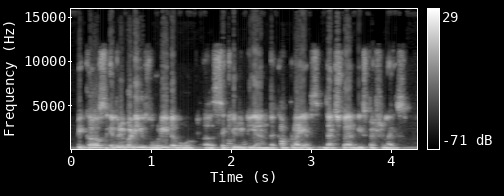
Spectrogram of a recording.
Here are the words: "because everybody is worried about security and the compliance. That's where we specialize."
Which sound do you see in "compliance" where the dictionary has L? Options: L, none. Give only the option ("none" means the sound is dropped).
L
